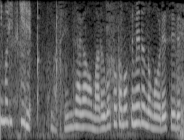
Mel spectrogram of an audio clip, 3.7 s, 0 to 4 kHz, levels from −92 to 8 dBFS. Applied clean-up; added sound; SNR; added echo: none; none; none; none.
